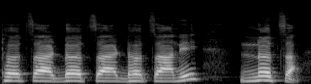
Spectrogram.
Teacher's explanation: यांचा उच्चार करताना आपली जीभ काय करते आपल्या मूर्धला स्पर्श करते म्हणून हे काय आहेत मूर्धन्य वर्ण आहेत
